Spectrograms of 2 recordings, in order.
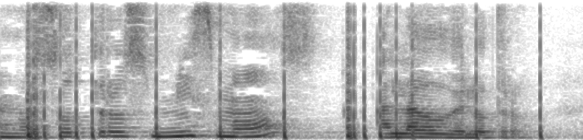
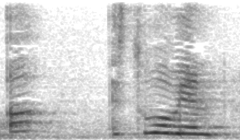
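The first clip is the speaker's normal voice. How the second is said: usual speaking voice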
